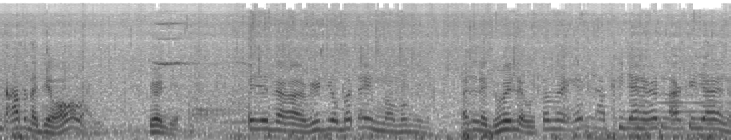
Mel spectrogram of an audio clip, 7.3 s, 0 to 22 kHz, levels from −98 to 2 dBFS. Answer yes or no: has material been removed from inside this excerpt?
yes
